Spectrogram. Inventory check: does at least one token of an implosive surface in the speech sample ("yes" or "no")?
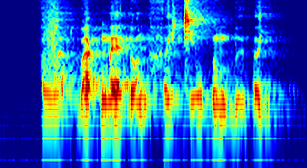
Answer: yes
